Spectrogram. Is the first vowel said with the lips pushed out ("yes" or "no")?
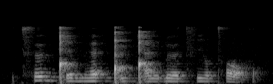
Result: yes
